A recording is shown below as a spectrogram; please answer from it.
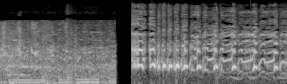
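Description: Background music with a steady bass line cuts off less than two seconds in. After a brief gap, a chicken held up by hand squawks loudly and repeatedly, several rapid calls a second.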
